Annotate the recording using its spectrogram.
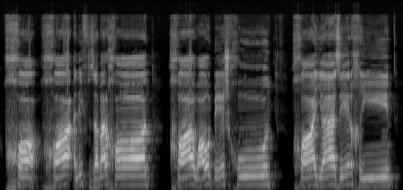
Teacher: خا الف زبر خا، یہ بھی حروف مدہ میں سے ہے، اور یہ بھی حروف مدہ ہے، لیکن یہ خا موٹا ہو رہا ہے، یہ حروف حلقی بھی ہے اور موٹا بھی ہو رہا ہے۔ تو اس کو حلق کے اوپر والے حصے سے ادا کریں گے، اور جب ادا کریں گے تو حلق کے اوپر والے حصے سے آواز بھی آئے گی۔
